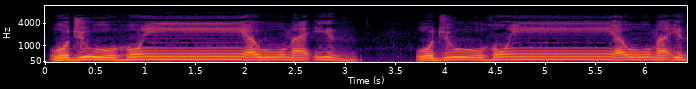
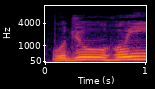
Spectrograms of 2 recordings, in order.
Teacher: الجزء اللساني من النون قد تحول إلى ياء وبقيت الغنة · Shown in: first take · Term: إدغاما ناقصا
